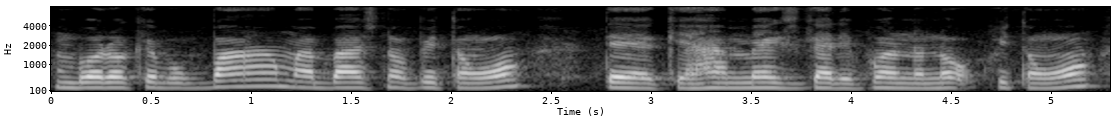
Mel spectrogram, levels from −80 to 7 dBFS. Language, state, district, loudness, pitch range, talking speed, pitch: Kokborok, Tripura, West Tripura, -16 LUFS, 175-190 Hz, 160 wpm, 185 Hz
